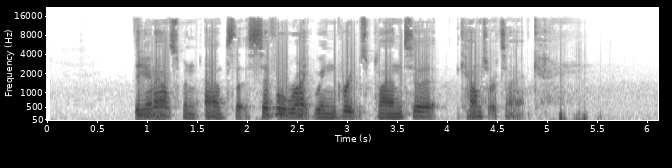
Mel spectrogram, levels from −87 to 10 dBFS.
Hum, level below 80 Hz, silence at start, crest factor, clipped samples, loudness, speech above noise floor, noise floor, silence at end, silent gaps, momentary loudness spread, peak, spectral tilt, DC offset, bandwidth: none; -48 dBFS; 0.85 s; 18 dB; under 0.1%; -19 LUFS; 42 dB; -61 dBFS; 0.7 s; none; 14 LU; -2 dBFS; -5 dB/octave; under 0.1%; 15.5 kHz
